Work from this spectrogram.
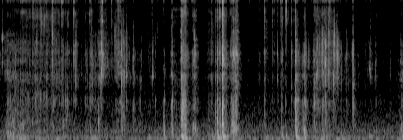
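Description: A solid oval green soap bar held in the hand is shaved with a metal utility knife blade, with thin slices peeling off. The result is a steady run of dry, crisp crinkling and scraping bursts with a bright, papery edge, and a few louder crunching cuts stand out midway through.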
